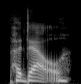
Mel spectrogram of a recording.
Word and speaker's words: Padel: And some people in different parts of the US call it padell, but in Texas, most of the people I'm talking to are calling it paddle.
